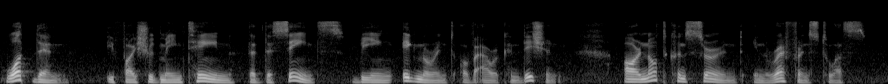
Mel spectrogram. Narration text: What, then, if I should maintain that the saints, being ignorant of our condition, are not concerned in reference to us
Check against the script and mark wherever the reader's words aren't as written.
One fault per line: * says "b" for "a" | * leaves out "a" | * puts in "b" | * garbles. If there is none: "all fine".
all fine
